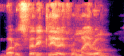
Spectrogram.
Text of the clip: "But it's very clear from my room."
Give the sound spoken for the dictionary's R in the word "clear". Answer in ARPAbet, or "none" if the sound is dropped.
L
